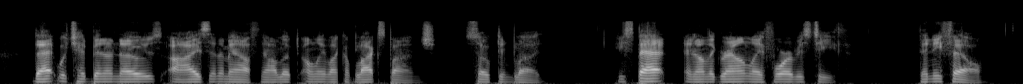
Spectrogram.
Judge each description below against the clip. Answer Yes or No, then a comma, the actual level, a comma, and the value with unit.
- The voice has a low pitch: Yes, low, 120 Hz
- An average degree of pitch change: No, narrow, 2.0 semitones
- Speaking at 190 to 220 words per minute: Yes, average, 200 wpm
